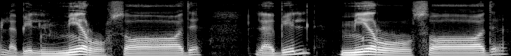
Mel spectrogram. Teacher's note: Sad is the heavy letter that is making the raw mufakham or rounded.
